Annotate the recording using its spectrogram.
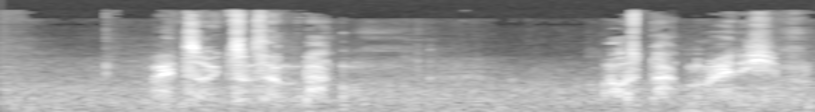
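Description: A person whispering: two short whispered phrases, the first about a second in and the second about three seconds in.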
